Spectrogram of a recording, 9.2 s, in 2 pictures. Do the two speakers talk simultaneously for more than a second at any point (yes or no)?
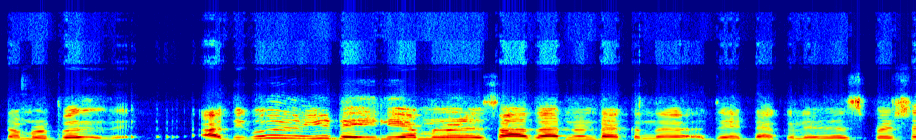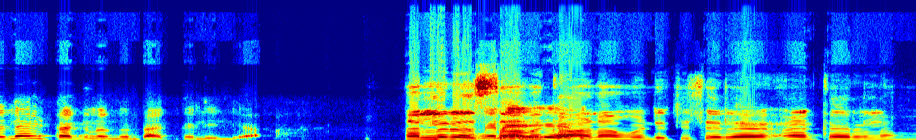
no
